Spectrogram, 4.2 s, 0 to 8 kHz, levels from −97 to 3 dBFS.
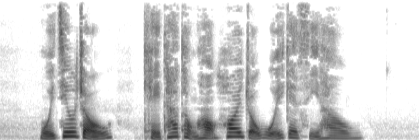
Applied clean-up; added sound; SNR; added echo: none; none; none; none.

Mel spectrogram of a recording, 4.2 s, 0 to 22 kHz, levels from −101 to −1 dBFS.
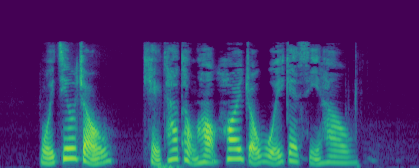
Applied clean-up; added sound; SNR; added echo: neural mask model DeepFilterNet 3.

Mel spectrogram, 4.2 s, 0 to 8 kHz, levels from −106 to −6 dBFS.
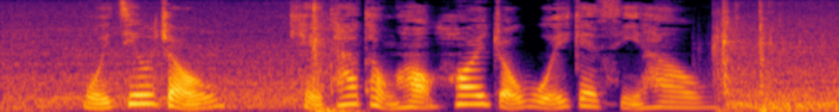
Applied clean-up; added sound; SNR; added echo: none; Sliding door; 12 dB; none.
